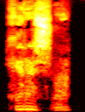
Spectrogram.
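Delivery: soft, low grumble; grudging grumble. A narrator's reading. Toc giving in as he enters the room, grumbling. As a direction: give in with a quiet grumble. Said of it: "проворчал он, входя в комнату".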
